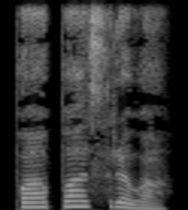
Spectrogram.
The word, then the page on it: ಪಾಪಾಸ್ರವ: kannada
